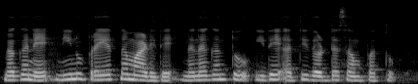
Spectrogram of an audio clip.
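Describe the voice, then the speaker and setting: A woman's voice: mid-range voice, steady tone, a little slow, a little mellow, lightly acted. A woman reading a frail, tender mother. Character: frail dying mother, loving.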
